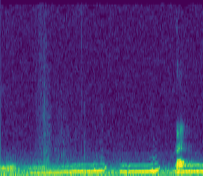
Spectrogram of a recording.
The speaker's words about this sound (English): What about these hens and roosters?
